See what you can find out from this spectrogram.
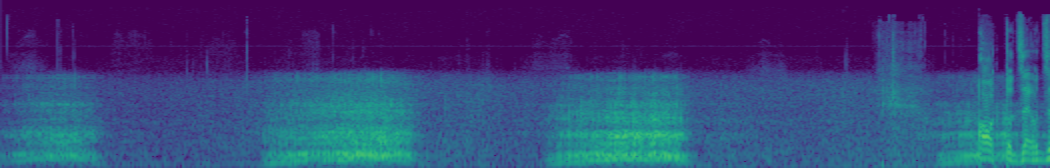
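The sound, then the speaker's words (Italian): A person snores in three long, loud, rasping breaths separated by quiet pauses, followed by a short stretch of talking at the end. “Dico, ma ti pare che ho russo? Ma figurati, i vecchi russano. Ma in effetti facevo esattamente questo.”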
